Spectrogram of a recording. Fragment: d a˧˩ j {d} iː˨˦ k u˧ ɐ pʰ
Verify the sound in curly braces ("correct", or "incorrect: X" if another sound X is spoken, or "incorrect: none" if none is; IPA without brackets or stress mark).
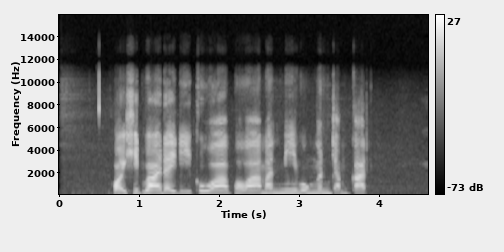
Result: correct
